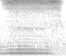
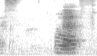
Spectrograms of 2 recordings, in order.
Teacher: the technical term for the difference is voiced and unvoiced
